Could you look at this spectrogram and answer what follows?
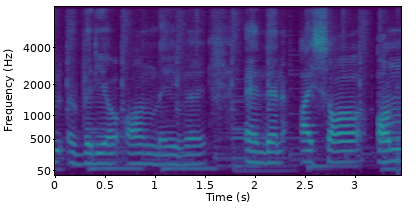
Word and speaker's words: Laufey: LAUFEY.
